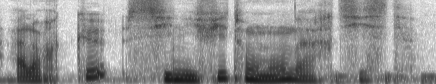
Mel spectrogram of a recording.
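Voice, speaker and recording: Easygoing male interviewer with a higher voice. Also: normal speed, warm tone, no echo. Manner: easygoing, informal questions. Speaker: interviewer, host. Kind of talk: casual interview chat.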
